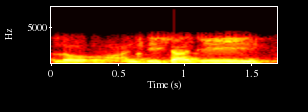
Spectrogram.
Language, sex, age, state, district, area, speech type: Dogri, male, 30-45, Jammu and Kashmir, Reasi, urban, conversation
